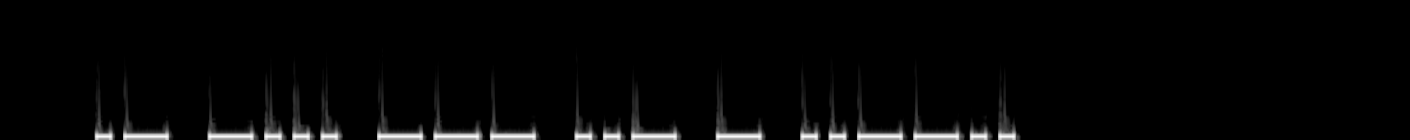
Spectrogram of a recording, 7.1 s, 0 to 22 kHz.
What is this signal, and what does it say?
Morse code, heard as a keyed tone, about 17 wpm, 700 Hz. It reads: ABOUT?
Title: 2x Word-Spacing - Sentences from Top 100 Words - 17wpm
